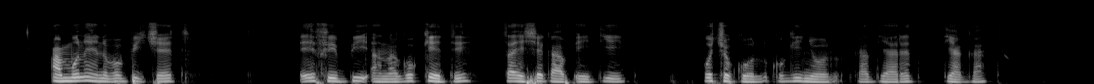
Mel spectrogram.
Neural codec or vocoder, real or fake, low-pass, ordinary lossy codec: none; real; 7.2 kHz; none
